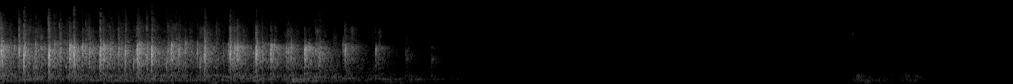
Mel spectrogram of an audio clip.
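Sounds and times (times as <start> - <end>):
audience applauding in a large room: 0.0 - 4.5.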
